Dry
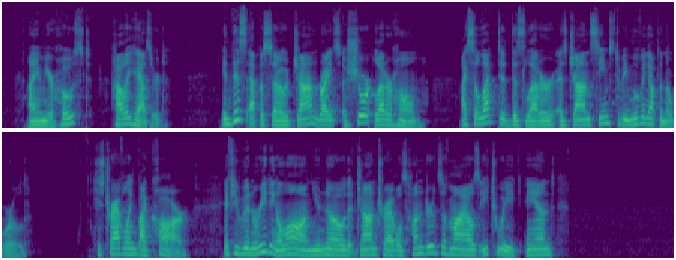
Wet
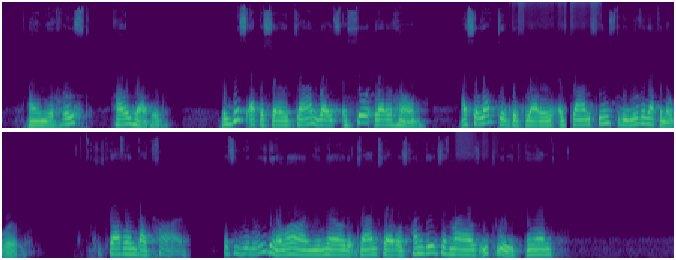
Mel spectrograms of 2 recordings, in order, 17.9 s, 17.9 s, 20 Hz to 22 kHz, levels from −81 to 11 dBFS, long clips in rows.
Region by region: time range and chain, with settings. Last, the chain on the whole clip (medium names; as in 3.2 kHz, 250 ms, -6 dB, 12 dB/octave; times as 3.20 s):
0.69–1.11 s: peaking EQ 5.5 kHz -8 dB 1.4 oct + transient shaper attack -12 dB, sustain +7 dB
1.66–3.14 s: steep low-pass 6.1 kHz 48 dB/octave + bass shelf 170 Hz +5.5 dB
6.76–8.00 s: small samples zeroed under -30 dBFS + peaking EQ 12 kHz -13.5 dB 2.4 oct
9.15–10.41 s: high-pass 110 Hz + compression 16:1, threshold -44 dBFS + waveshaping leveller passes 1
11.06–12.53 s: gate -51 dBFS, range -25 dB + compression 3:1, threshold -29 dBFS + high-pass 170 Hz
15.01–15.61 s: block-companded coder 5-bit + treble shelf 3.8 kHz -11 dB
whole clip: Chebyshev band-stop 640–9900 Hz, order 4; dynamic bell 590 Hz, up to +6 dB, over -36 dBFS, Q 1.6; compression, threshold -20 dBFS; trim +8 dB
